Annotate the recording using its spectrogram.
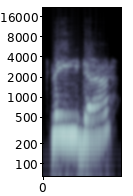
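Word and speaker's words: Theda: So if you would say the first name and spell it for me. It's Theta, T-H-E-D-A.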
